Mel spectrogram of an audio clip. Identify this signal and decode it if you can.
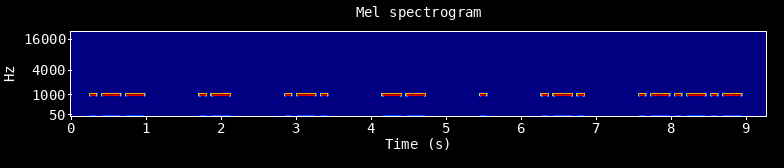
Morse code, heard as a keyed tone, about 15 wpm, spaced as for 8 wpm, 1000 Hz. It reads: WARMER.
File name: qotdfiles / 8wpm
